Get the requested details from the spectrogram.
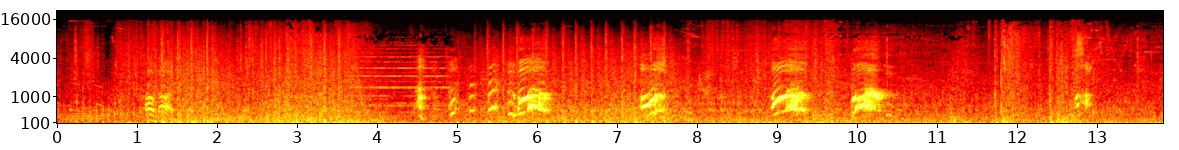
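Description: A young man shouts with excitement close to a microphone.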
